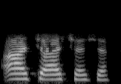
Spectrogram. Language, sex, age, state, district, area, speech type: Kashmiri, female, 45-60, Jammu and Kashmir, Ganderbal, rural, conversation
